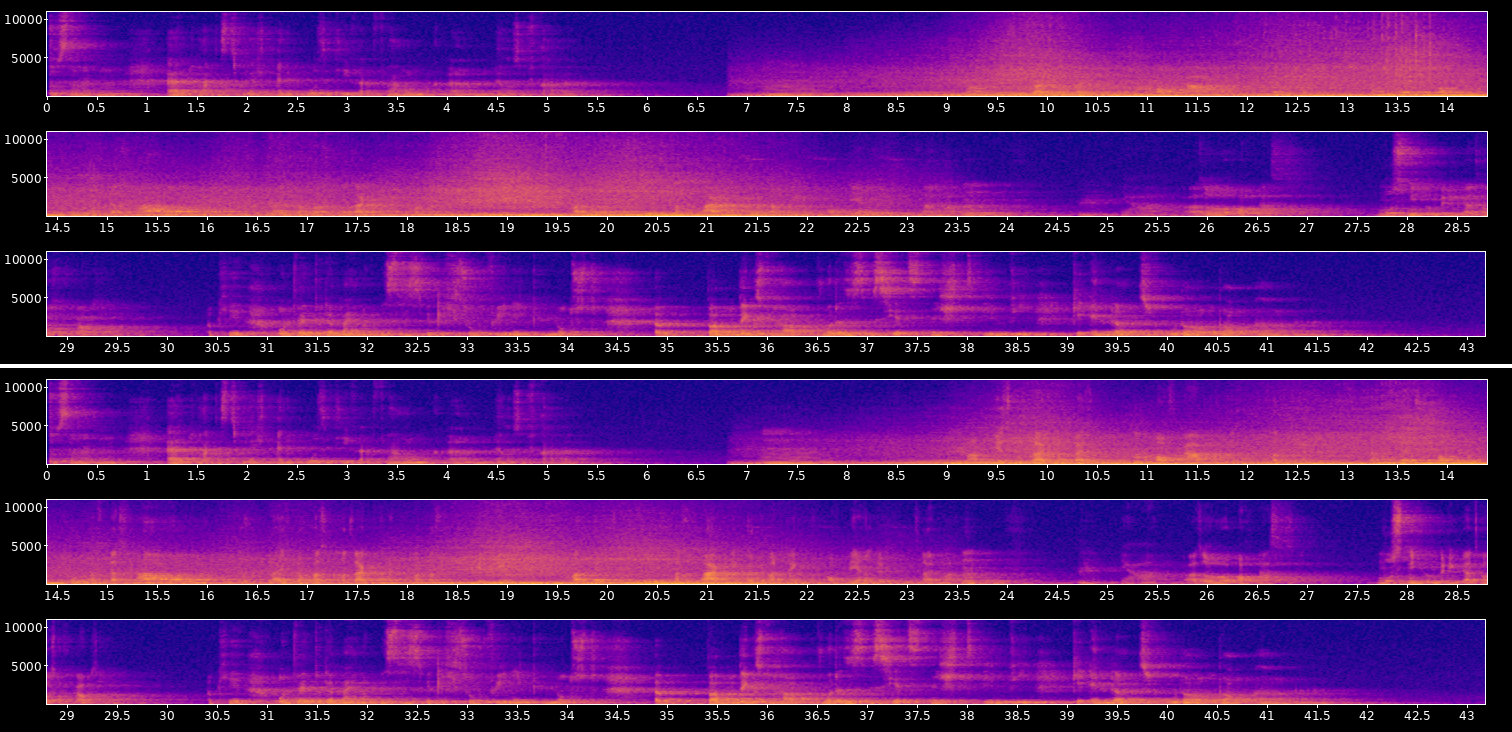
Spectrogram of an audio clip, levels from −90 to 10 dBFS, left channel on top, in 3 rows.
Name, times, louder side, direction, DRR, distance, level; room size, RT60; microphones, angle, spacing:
voice 1, 0.0-1.6 1.9-5.3 15.2-15.4 30.5-37.3 37.6-37.9 38.2-41.6, equal, 5° right, 0 dB, 0.5 m, -26 dB
Motorcycle / Traffic noise roadway noise, 6.8-23.4, left 1 dB, 45° left, 1.0 m, -20 dB
voice 2, 7.1-7.7 9.0-19.1 19.6-23.7 24.7-26.7 27.6-29.5, right 2 dB, 80° right, 1 dB, 0.8 m, -26 dB
8.9 x 6.8 x 2.9 m, 2.4 s
head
